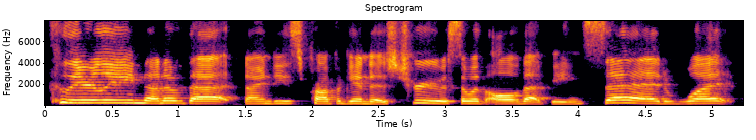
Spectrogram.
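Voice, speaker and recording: A woman's voice: mid-range voice, moderate pace. A woman talking casually as an interviewer, earnest and emphatic, in long wordy runs peppered with "like". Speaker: interviewer leading the conversation. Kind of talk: casual conversation.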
